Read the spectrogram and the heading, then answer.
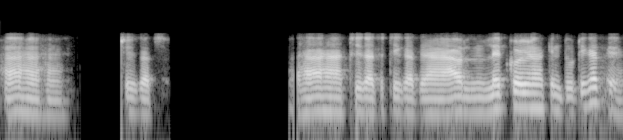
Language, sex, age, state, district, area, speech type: Bengali, male, 30-45, West Bengal, South 24 Parganas, rural, conversation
